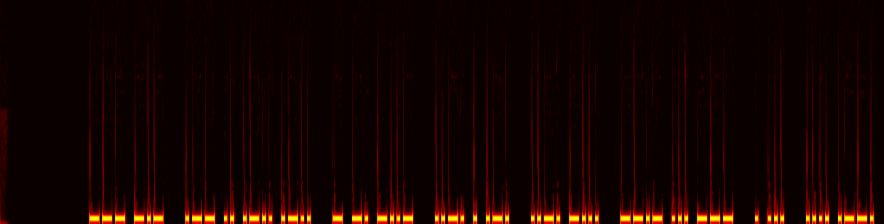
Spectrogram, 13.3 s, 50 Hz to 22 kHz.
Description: Morse code, heard as a keyed tone, about 25 wpm, 700 Hz. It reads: OK WILL TNX FER FB QSO ES HP
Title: Practice QSO - Exchange 4 - Ending - 25wpm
